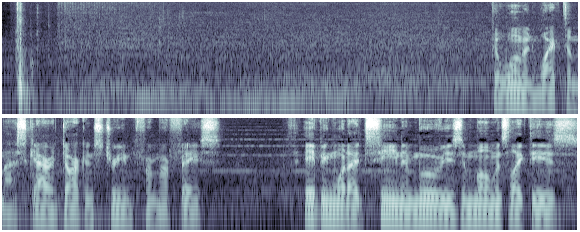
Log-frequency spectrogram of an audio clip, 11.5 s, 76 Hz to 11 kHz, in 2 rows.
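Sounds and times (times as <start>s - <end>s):
car door shutting: 0.1s - 0.6s
speech: 4.9s - 8.1s, 8.8s - 11.5s.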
